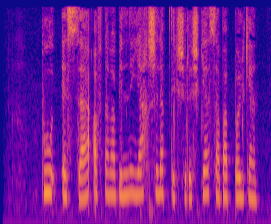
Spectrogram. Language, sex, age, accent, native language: Uzbek, female, 18-24, Farg'ona, Uzbek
